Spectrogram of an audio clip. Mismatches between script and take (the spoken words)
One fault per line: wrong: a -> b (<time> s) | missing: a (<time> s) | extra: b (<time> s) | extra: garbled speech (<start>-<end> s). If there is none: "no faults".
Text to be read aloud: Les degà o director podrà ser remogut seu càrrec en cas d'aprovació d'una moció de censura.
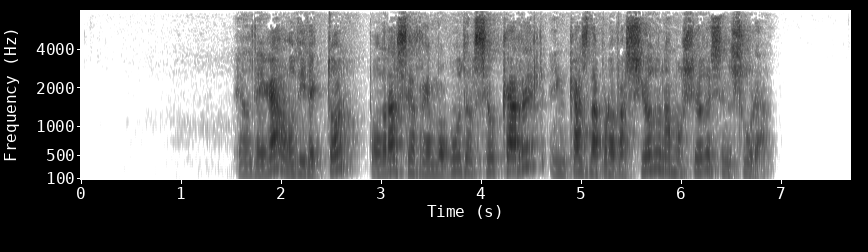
wrong: Les -> El (1.6 s)
extra: del (3.9 s)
